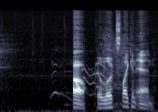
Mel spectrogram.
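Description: A cartoonish springy sound effect plays as a game character jumps.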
